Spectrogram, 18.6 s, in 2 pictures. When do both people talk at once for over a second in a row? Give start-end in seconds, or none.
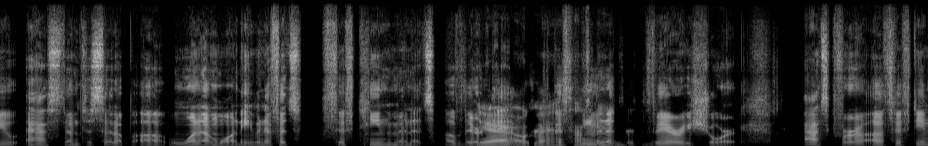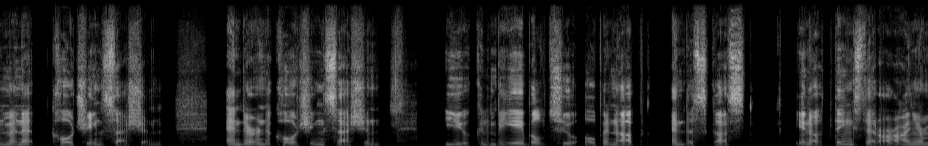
4.7-6.3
